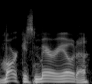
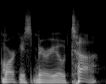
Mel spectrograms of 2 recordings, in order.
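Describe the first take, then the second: First: The name is said in a casual everyday way. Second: The name is said in a careful, precise way.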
